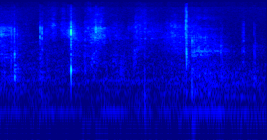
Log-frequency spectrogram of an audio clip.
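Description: Scissors cutting a paper sewing pattern up to a seam line, giving a few quiet, close snips and crisp paper rustles spread unevenly against a faint, steady hum.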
